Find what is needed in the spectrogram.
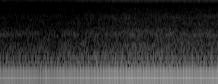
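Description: A steady low rumble, even in level, with no other sound over it.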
